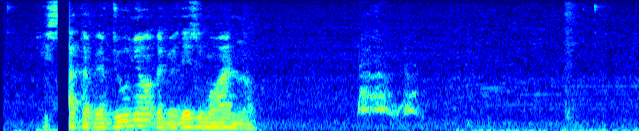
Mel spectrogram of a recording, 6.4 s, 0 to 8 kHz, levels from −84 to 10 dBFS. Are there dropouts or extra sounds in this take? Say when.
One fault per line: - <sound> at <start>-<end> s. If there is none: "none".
- dropout at 0.6-0.7 s
- bark at 3.6-4.3 s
